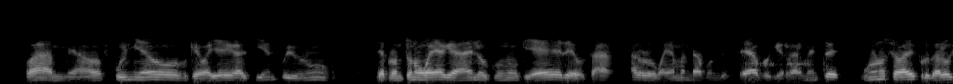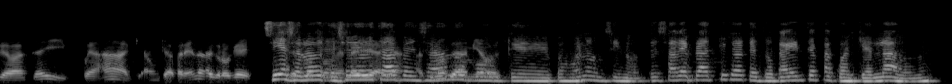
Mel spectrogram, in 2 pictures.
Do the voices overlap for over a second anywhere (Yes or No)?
Yes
